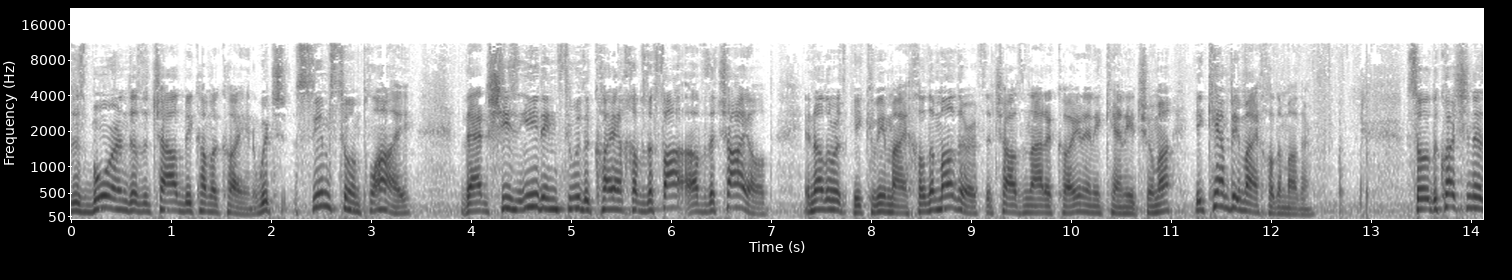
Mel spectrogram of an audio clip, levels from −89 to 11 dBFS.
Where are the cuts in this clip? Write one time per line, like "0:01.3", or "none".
0:07.7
